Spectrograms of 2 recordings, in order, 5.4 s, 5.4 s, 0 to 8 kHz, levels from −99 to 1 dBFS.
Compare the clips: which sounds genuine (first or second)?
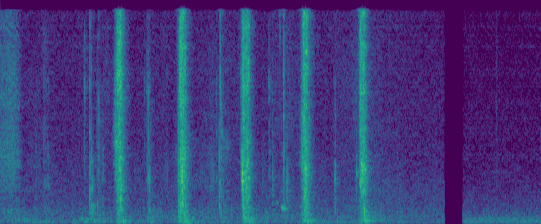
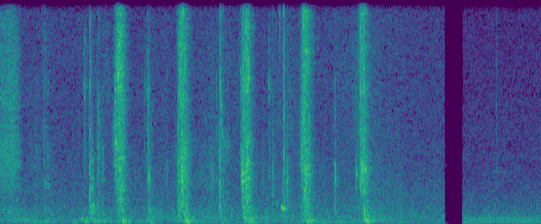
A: second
